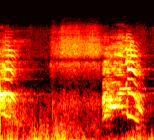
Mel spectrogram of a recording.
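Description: A goose gives several loud, nasal honks close by, a quick burst at the start and more calls near the end, over a quiet outdoor background.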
